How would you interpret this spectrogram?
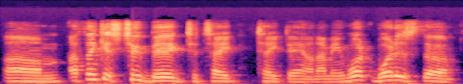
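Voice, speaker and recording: An older man on an online panel, speaking in a hesitant, halting way over a video call. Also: on the high side, warm tone. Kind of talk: panel discussion. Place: indoors against a dark backdrop. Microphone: earphone headset on video call. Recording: dull, lo-fi video call audio.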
